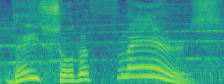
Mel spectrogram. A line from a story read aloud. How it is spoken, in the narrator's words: cried Ralph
